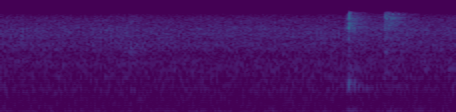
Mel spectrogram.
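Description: Near silence with two faint clicks close together near the end: a computer mouse button being clicked to advance a presentation slide.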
